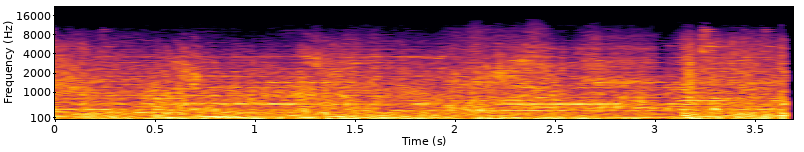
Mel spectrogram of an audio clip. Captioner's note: guns thud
